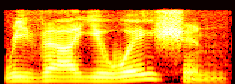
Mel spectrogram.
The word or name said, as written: revaluation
